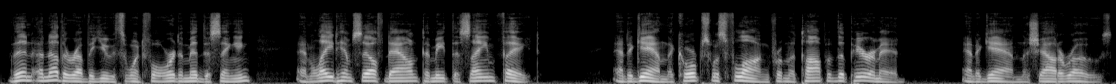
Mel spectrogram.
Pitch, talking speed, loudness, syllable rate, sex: 145 Hz, 195 wpm, -18 LUFS, 5.3 syllables/s, male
